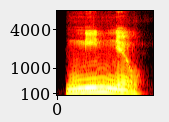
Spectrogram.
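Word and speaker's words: niño: इसकी साउंड रहती है जो कैनियन के अंदर एन वाई की साउंड रहती है, तो कैनियन, न्य, न्य की साउंड। तो फर्स्ट वर्ड है नीन्यो, नीन्यो मतलब चाइल्ड।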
